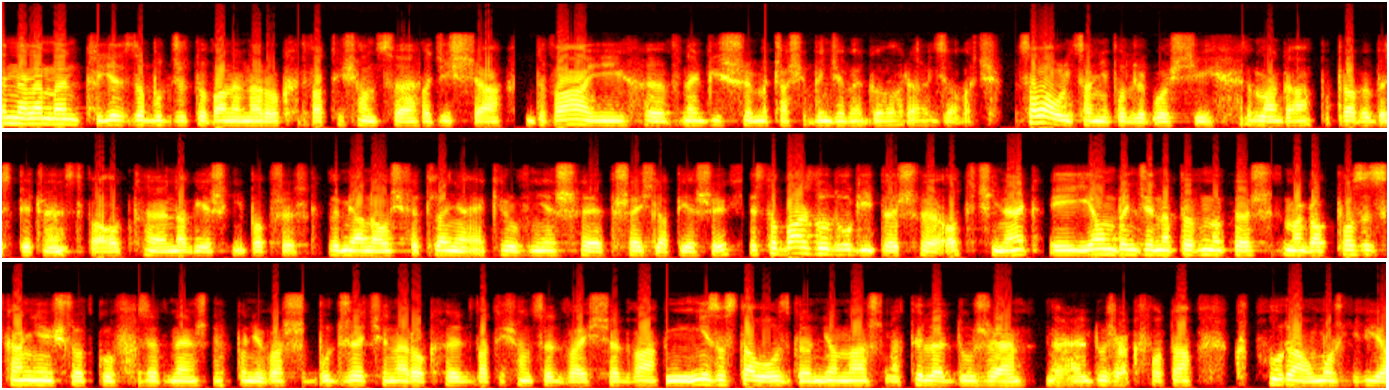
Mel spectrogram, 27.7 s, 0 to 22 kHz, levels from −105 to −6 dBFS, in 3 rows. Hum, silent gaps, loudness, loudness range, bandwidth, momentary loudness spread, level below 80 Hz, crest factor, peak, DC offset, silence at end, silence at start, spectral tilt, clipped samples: none; none; -19 LUFS; 3 LU; 8 kHz; 7 LU; -62 dBFS; 12 dB; -6 dBFS; under 0.1%; 0 s; 0 s; -5.5 dB/octave; under 0.1%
